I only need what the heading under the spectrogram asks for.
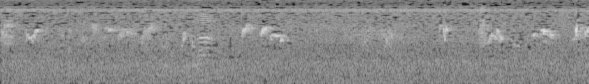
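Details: Wild-caught red-whiskered bulbul singing in a duel against another bird: short bright whistled phrases with warbling turns, repeated through the stretch, over steady broadband background hiss.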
